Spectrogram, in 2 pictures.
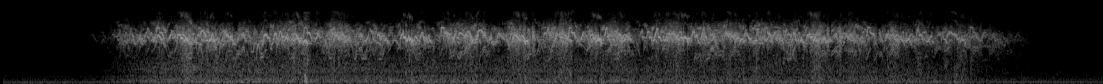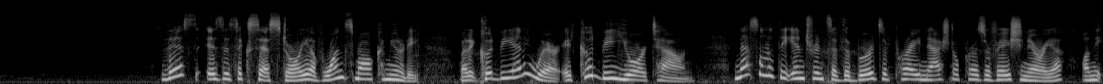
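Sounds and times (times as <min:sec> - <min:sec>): birds chirping and twittering: 0:00.9 - 0:10.3.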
